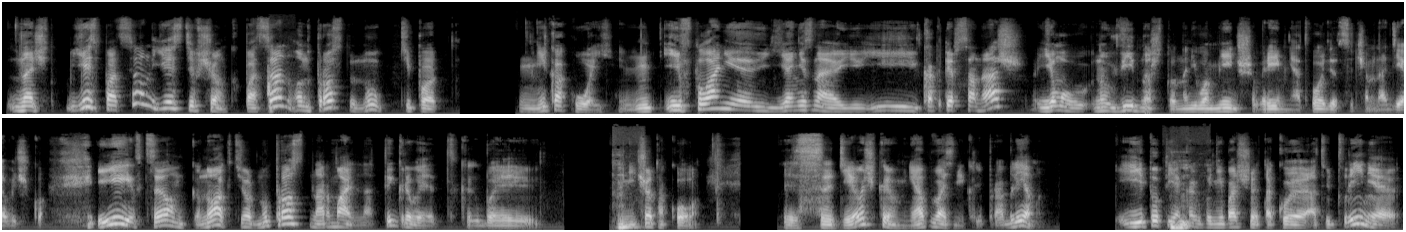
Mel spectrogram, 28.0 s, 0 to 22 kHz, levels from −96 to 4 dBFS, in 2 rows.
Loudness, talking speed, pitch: -22 LUFS, 130 wpm, 155 Hz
